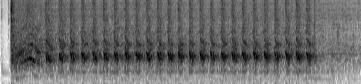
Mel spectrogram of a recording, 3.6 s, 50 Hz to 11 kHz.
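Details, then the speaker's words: 2002 Dodge Cummins 24-valve diesel after FASS fuel pump and drawstraw install, priming; starter cranks steadily at about three beats a second for three seconds, no firing, air in fuel system preventing start. "So it's beginning to get fuel with the one line and he's going to kind of let the truck, the starter cool off. Okay crank it again. It's beginning to get air here."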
